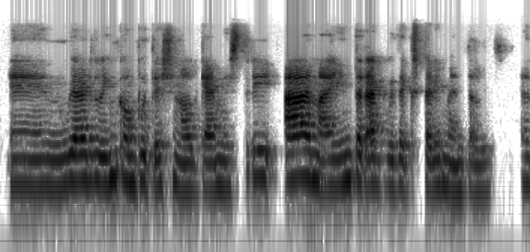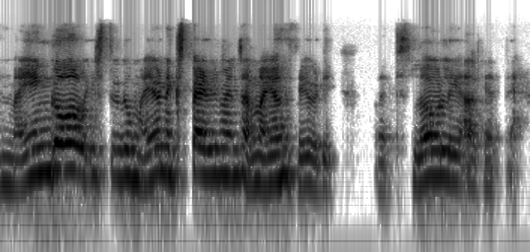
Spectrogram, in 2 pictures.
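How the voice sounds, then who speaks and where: A woman's voice: mid-range voice, a bit bright. Woman in her thirties. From Spain. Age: 30s. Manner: candid, reflective, laughs easily. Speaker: guest, university lecturer. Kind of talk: casual interview chat.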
